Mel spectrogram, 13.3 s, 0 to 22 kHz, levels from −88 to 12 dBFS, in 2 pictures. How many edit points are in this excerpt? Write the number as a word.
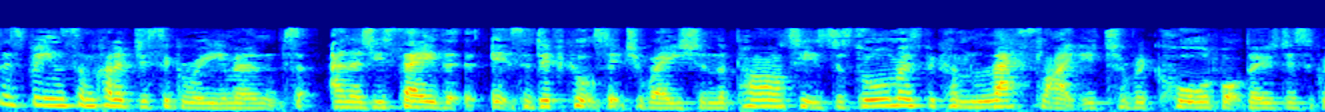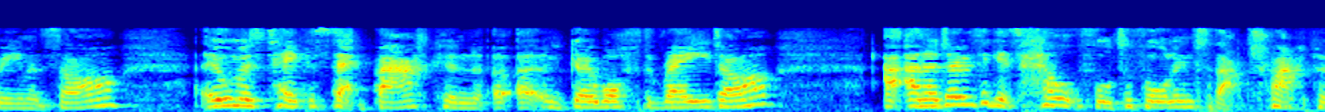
zero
